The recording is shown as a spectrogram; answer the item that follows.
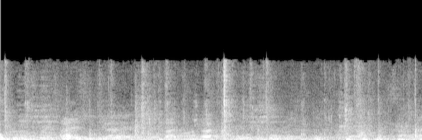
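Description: Poker card room ambience: indistinct chatter of many players, with a few sharp clicks at the table from chips and cards.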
